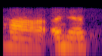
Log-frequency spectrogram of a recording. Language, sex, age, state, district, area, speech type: Gujarati, female, 18-30, Gujarat, Junagadh, urban, conversation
